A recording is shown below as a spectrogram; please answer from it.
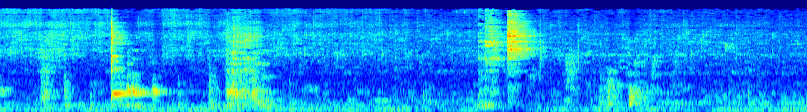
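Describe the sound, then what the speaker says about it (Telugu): A spoon or spatula scrapes and stirs pepper powder through fried rice in a kadai, with several clattering metal scrapes over faint background sizzle and no talking. "వేసి ఒకసారి కలిపేసి ఇది ఒక పక్కకు పెట్టేద్దాం మనం ఇలా బాండీలోనే."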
